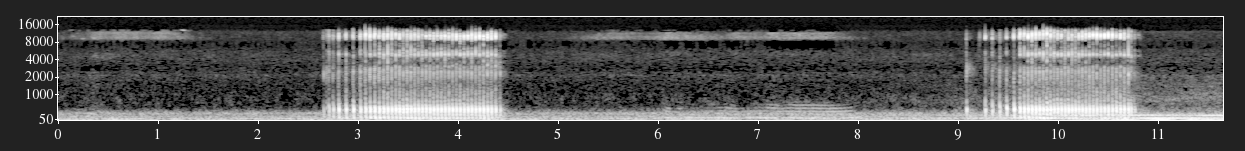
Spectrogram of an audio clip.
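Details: French Bulldog snoring: loud rattling snores on inspiration, about two in ten seconds, with a soft whistle between.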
